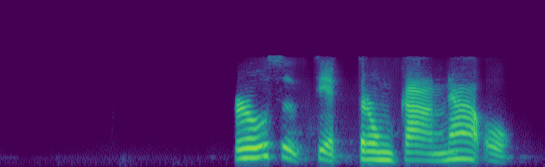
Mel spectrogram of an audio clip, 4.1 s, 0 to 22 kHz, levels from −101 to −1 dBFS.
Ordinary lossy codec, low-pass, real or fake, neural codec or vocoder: none; 5.4 kHz; fake; codec, 16 kHz, 1 kbps, X-Codec, HuBERT features, trained on balanced general audio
